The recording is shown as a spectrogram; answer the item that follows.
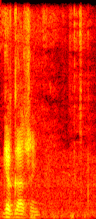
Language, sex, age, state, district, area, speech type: Punjabi, male, 60+, Punjab, Mansa, urban, spontaneous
